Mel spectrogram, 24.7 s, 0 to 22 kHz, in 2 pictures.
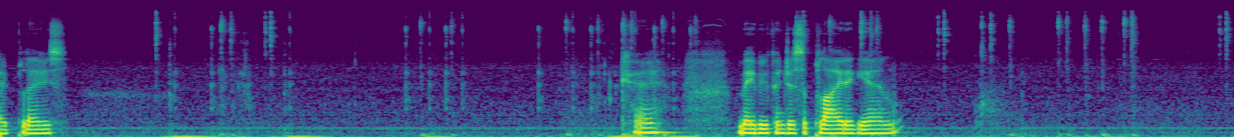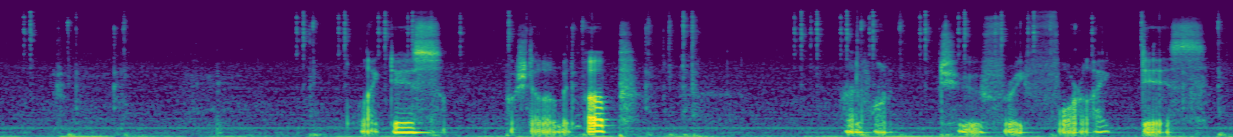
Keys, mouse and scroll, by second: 1.6 middle click, 2.0 Tab, 2.2 scroll down 4, 2.5 click, 2.7 middle click, 4.1 shift+middle click, 4.4 middle click, 5.6 shift+middle click, 5.9 scroll up 2, 6.0 Tab, 6.2 middle click, 6.6 shift+middle click, 6.8 scroll down 2, 7.8 click, 8.4 ctrl+r, 10.4 ctrl+t, 11.1 ctrl+r, 12.7 scroll up 4, 12.9 shift+middle click, 13.3 shift+scroll down 1, 15.1 click, 15.5 shift+click, 16.8 shift+click, 17.4 middle click, 18.1 shift+middle click, 19.0 ctrl+r, 20.6 click, 20.9 shift+click, 21.4 click, 21.7 shift+click, 23.1 shift+click, 23.7 middle click, 24.4 shift+middle click.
